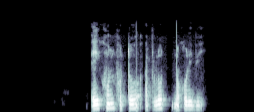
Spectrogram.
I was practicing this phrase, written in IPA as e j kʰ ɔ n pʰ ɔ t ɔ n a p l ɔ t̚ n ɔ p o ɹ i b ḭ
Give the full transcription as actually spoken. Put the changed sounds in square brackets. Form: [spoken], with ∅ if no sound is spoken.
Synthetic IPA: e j kʰ ɔ n pʰ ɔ t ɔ [∅] a p l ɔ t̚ n ɔ [k] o ɹ i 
